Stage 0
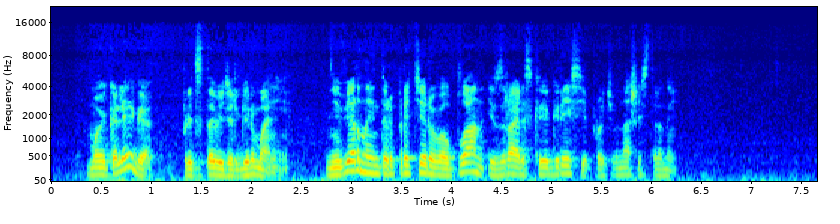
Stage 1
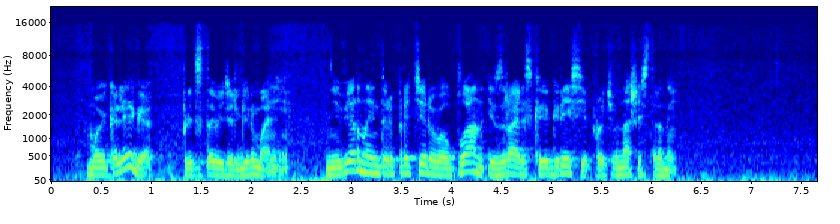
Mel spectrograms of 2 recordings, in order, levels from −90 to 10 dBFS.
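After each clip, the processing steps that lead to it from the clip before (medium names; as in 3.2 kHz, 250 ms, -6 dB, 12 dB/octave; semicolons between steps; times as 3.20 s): dynamic bell 900 Hz, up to -7 dB, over -42 dBFS, Q 1.4; compression 2:1, threshold -37 dBFS, peak gain reduction 9.5 dB; peak limiter -30 dBFS, peak gain reduction 8.5 dB; trim +1 dB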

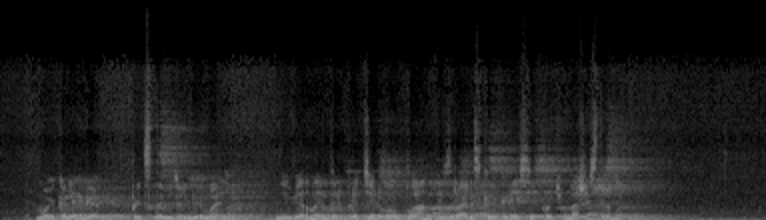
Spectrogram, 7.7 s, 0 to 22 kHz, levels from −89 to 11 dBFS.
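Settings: in parallel at -4.5 dB: saturation -40 dBFS, distortion -9 dB; on the sum: algorithmic reverb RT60 1.8 s, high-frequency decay 0.95×, pre-delay 115 ms, DRR 3.5 dB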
